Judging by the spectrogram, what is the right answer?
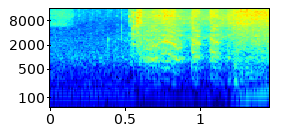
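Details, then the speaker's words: Lexus IS300 after a dead battery with dimming lights, jump-started from a 2,000 A booster; starter spins the engine briskly and evenly with no dragging, normal healthy cranking. "You hear the way it cranks? It actually sounds pretty healthy."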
